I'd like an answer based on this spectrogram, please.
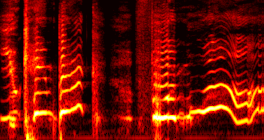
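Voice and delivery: high, slow swooning cry; gushing damsel. Acted. Anne gushing at her rescuer, high slow cry. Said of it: "cried Anne".

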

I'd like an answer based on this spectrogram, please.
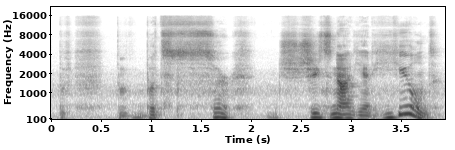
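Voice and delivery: slow, high timid pleading; stuttering plea. A narrator's reading. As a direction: beg it with a stammer. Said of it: "the meek man pleaded".

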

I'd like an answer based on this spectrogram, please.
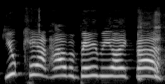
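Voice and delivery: high, loud disapproving mom; mock a mother's outraged objection; scolding mom.

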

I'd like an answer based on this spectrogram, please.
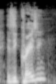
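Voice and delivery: usual speaking voice

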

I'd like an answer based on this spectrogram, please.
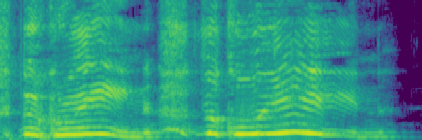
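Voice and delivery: high, loud alarmed cry; calling out. Acted. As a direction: cry out the warning at full voice. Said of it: "called out".

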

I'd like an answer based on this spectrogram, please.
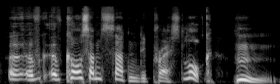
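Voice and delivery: high-pitched mock indignation; stammered, hammed-up protest ending in a hum; protesting retort. Imitating a fake depressed rock star proving he's sad, protesting. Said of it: "I just like the retort of".

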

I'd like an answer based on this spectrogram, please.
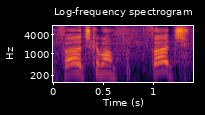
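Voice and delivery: loud, high call across the field; calling the dogs. Real, not acted. Owner calling her dogs back on a walk, loud high call. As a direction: shout them back to heel.

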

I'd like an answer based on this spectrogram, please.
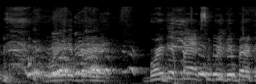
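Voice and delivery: very high, slow laughing call. Real, not acted. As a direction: drag it out through laughter. Laughing mock command, drawn out.

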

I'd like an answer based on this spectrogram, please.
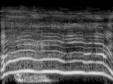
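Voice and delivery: high, loud sudden roar; class roaring. Retold or imitated. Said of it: "erupted in a roar".

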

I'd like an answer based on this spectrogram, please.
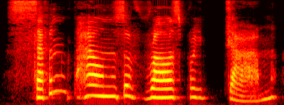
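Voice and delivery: high, slow, rising question; disbelieving echo. A narrator's reading. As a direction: repeat it as if you misheard. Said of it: "wondering if she had heard all, all right".

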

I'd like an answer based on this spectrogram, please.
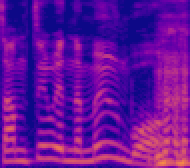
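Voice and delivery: high, loud cartoon dog voice; silly voiceover for a dog; goofy dubbed dog voice. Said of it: "one of the dogs ... and says".

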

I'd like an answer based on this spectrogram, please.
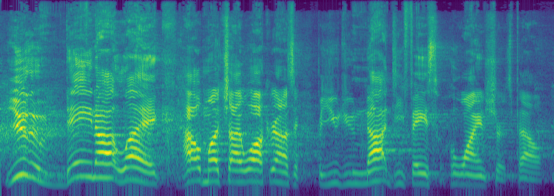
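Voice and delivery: hammed-up outrage, starting loud; playful scolding, dropping on the last word; mock indignation. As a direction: comically lay down the law. Acted comic retort defending shirts.

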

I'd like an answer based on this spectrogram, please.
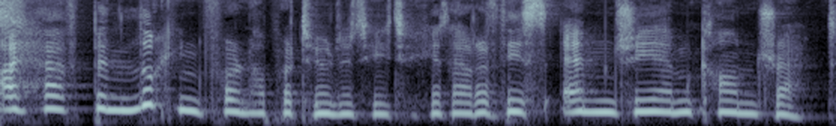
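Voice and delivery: high dainty actress voice; prim, sweet starlet voice; Grace Kelly voice. Retold or imitated. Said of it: "And she says".

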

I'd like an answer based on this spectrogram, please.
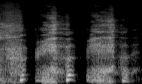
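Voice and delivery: short wounded cough; a rough pained cough. Acted. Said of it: "antwortete Gavin hustend".

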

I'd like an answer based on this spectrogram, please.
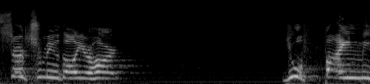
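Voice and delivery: high, loud ringing declaration; proclaiming Jesus. Acted. Preacher voicing Jesus' call, high and loud. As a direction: cry it out like Jesus calling.

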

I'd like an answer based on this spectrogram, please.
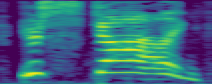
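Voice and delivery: high-pitched indignant accusation; high accusing yell. Retold or imitated. Traveller accusing the crew of stalling, high angry cry. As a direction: throw the accusation out high, in mock outrage. First accusation, acted outburst.

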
